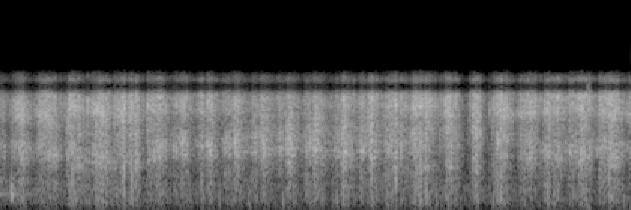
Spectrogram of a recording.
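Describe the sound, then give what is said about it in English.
Rattles shaken nonstop for about five seconds during an energy-healing session, a dense, rapid, hissing clatter with a steady rhythm and slight surges, sounding thin and tinny, heard over a phone line. “Just a few rattles here to go ahead, and anything that was cleared and cleansed so far out of that cranium area, out of that third eye, we're going to whisk it off of our energy bodies with these particular sounds.”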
